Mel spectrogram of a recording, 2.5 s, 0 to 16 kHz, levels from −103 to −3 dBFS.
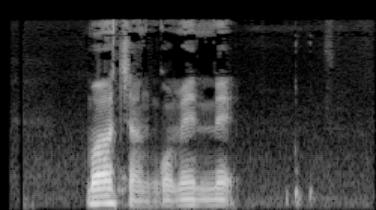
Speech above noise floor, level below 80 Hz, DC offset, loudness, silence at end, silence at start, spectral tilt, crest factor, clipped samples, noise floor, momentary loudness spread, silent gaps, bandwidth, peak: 31 dB; -52 dBFS; under 0.1%; -21 LUFS; 0.5 s; 0.6 s; -5.5 dB/octave; 22 dB; under 0.1%; -52 dBFS; 10 LU; none; 11.5 kHz; -2 dBFS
